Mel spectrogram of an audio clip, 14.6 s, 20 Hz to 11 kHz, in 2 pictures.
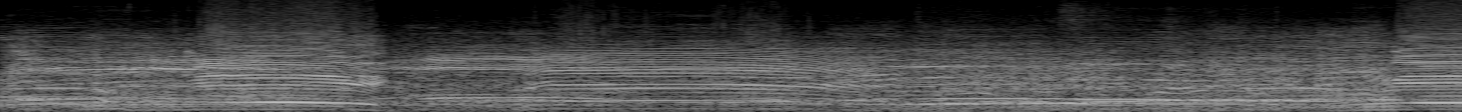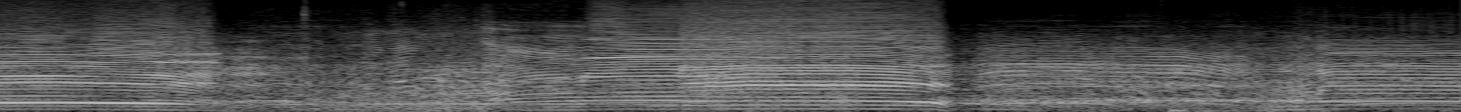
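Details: Limousin × Ongole crossbred cattle calf, recorded 18 May 2018 during Ramadan, with loud, drawn-out harmonic moos rising and falling, several overlapping from other cattle, plus constant background chatter and noise.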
